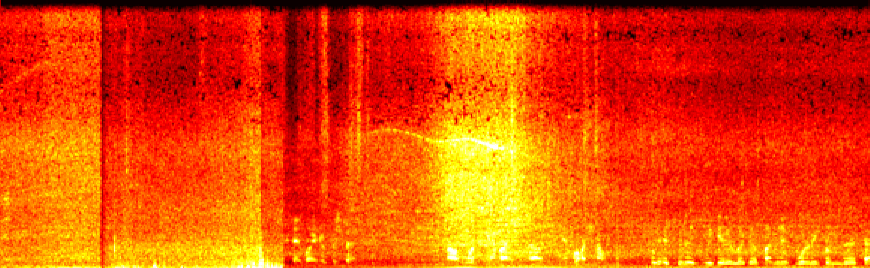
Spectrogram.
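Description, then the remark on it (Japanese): Busy Los Angeles city street ambience amid tall buildings, with a steady low rumble of passing buses and scooters, wind buffeting the microphone, and indistinct voices of many passersby near a Starbucks drifting through the traffic noise. “大好きですこういう感じバスと人とスクーターとスタバと人がたくさん歩いてますニューヨークっぽい LA でした”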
